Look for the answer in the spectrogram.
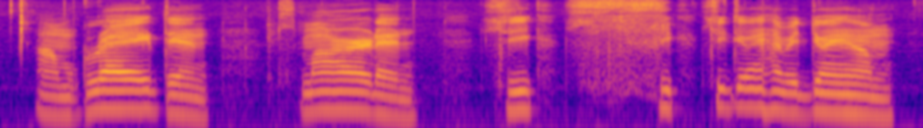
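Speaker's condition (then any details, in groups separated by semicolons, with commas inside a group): Down syndrome; extra copy of chromosome 21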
